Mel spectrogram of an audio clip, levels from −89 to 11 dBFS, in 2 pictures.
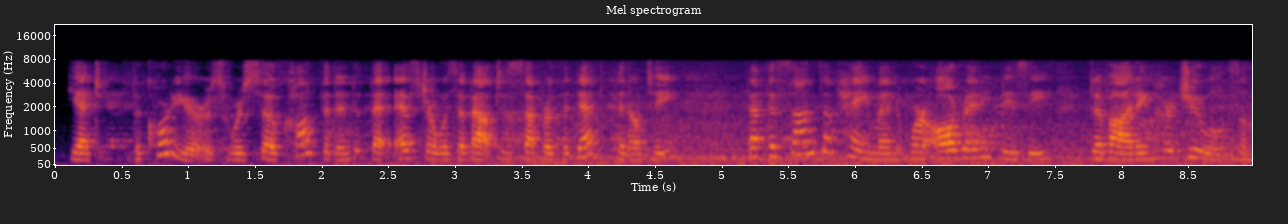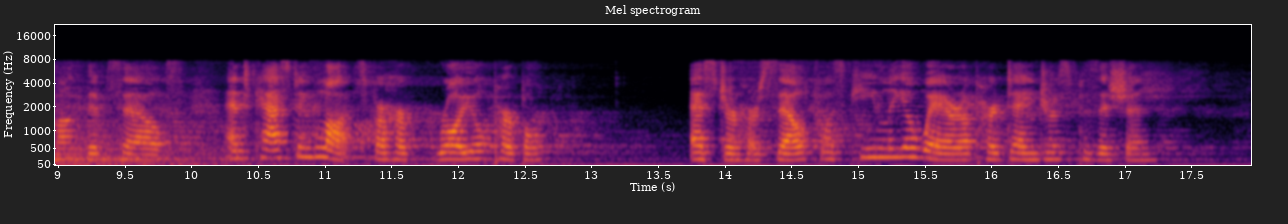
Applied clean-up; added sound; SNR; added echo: none; Subway, metro, underground; 14 dB; reverberation time 2.8 s.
